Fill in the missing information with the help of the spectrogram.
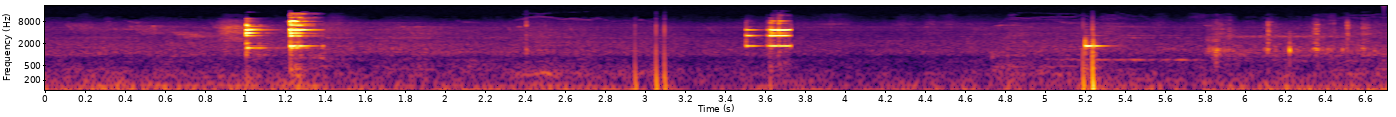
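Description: Metal knife parts being handled on the workbench, giving short ringing clinks: two close together about a second in, another pair about halfway through, and a single one later, over a low steady rumble.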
